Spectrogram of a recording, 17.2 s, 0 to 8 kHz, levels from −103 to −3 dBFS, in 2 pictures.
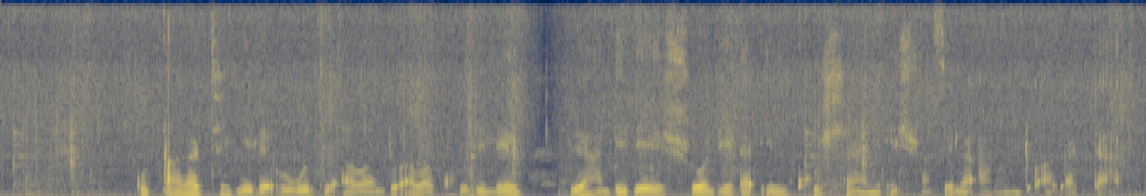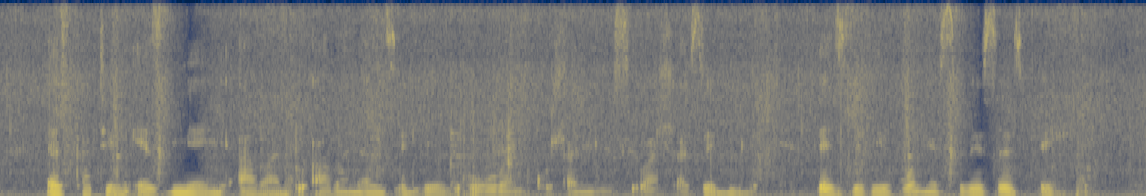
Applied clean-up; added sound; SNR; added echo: none; Frying (food); 10 dB; none.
